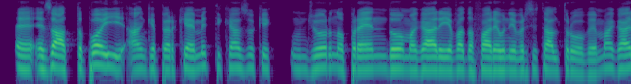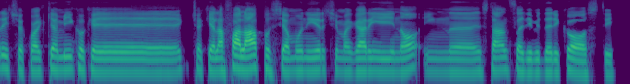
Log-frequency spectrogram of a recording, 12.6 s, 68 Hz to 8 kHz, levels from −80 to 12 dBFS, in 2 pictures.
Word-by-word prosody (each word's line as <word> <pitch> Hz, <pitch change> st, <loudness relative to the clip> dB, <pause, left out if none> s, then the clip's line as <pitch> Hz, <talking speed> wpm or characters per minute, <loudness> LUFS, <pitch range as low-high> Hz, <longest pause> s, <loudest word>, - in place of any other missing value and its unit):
Eh 165 Hz, -3 st, +2 dB
esatto. 170 Hz, 0 st, +4 dB
Poi 185 Hz, -4 st, +4 dB
anche 165 Hz, +1 st, -3 dB
perché 165 Hz, 0 st, 0 dB
metti 185 Hz, +2 st, -6 dB
caso 175 Hz, 0 st, -2 dB
che 170 Hz, -1 st, -8 dB
un 165 Hz, -2 st, -11 dB
giorno 170 Hz, +1 st, 0 dB
prendo 165 Hz, 0 st, +2 dB
magari 160 Hz, 0 st, +3 dB
e -, -, +4 dB
vado 155 Hz, 0 st, +1 dB
a -, -, -1 dB
fare 155 Hz, +1 st, +3 dB
università 155 Hz, 0 st, -1 dB
altrove, 140 Hz, -3 st, -2 dB
magari 170 Hz, +3 st, 0 dB
c’è 155 Hz, -1 st, -7 dB
qualche 150 Hz, +3 st, -2 dB
amico 160 Hz, +1 st, -3 dB
che 140 Hz, -1 st, -2 dB
cioè 165 Hz, -2 st, -8 dB
che 150 Hz, -, -1 dB
la 150 Hz, 0 st, +2 dB
fa 175 Hz, +3 st, +5 dB
la, 165 Hz, +2 st, +6 dB
possiamo 150 Hz, -3 st, -3 dB
unirci 155 Hz, +1 st, -4 dB
magari, 145 Hz, 0 st, -1 dB
no, 150 Hz, +5 st, 0 dB
in 145 Hz, -, -12 dB, 0.4 s
in 145 Hz, -, -7 dB
stanza, 150 Hz, 0 st, -2 dB
dividere 140 Hz, 0 st, -3 dB
i -, -, -23 dB
costi. 125 Hz, -3 st, -2 dB
155 Hz, 180 wpm, -23 LUFS, 145-170 Hz, 0.4 s, la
